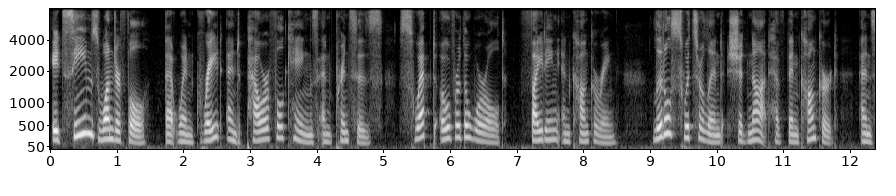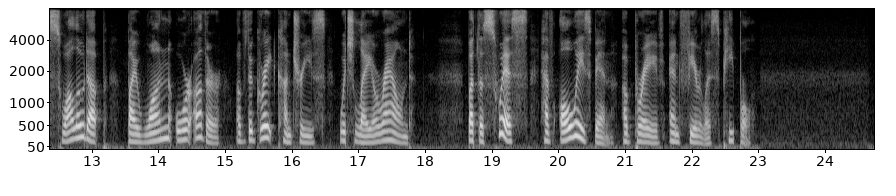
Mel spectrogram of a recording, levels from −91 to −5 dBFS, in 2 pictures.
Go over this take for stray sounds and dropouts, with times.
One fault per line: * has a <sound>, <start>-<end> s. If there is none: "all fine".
all fine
